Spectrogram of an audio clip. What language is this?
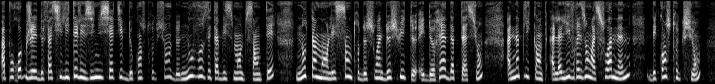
French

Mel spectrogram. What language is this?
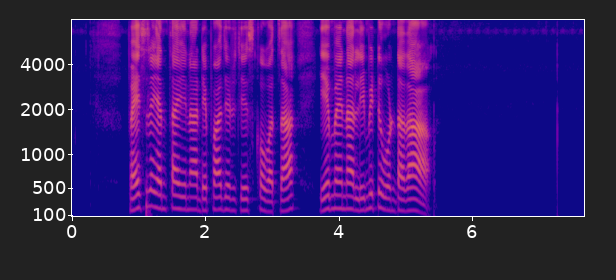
Telugu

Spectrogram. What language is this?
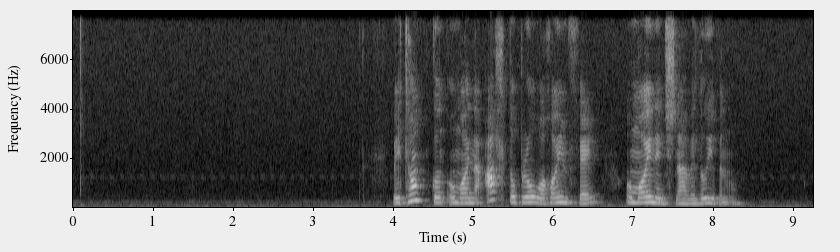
Faroese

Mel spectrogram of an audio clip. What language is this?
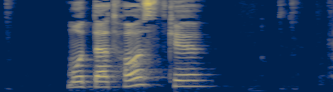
Persian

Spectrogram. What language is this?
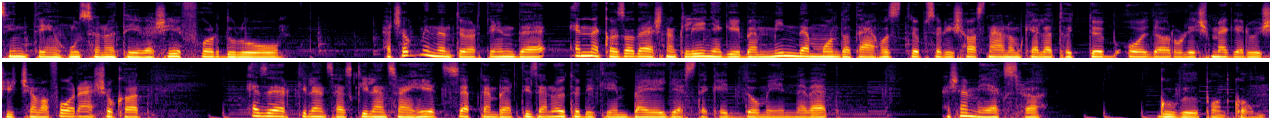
Hungarian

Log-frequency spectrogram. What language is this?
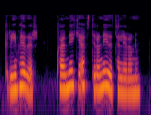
Icelandic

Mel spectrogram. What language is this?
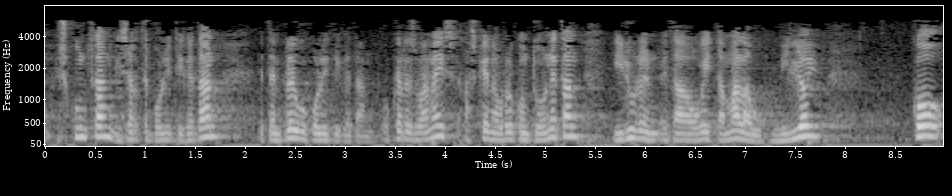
Basque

